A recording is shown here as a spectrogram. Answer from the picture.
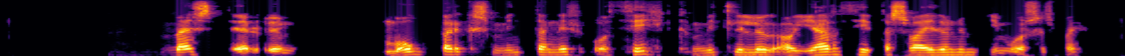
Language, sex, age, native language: Icelandic, male, 30-39, Icelandic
